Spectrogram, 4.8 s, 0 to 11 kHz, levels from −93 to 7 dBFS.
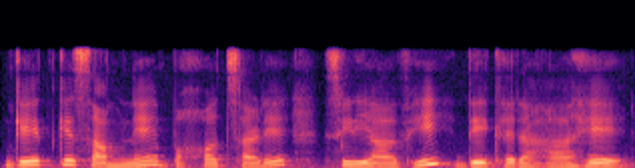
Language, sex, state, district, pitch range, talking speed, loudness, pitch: Hindi, female, Assam, Kamrup Metropolitan, 195-240 Hz, 125 wpm, -16 LUFS, 210 Hz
